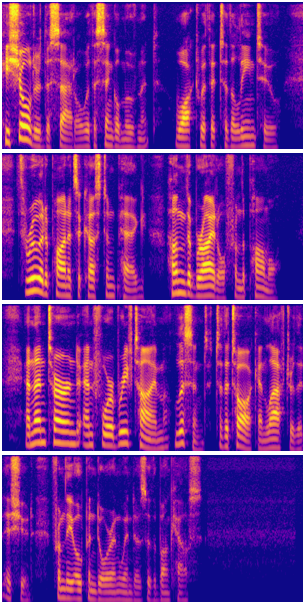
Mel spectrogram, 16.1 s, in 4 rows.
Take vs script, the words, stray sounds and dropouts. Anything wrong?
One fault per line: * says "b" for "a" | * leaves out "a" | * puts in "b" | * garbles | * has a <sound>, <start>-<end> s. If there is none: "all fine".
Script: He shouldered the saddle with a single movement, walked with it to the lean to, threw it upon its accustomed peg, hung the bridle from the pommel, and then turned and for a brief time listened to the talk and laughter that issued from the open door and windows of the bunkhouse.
all fine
